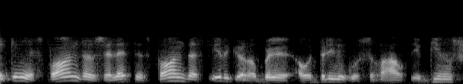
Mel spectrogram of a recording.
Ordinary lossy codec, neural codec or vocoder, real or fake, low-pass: MP3, 24 kbps; codec, 16 kHz in and 24 kHz out, 0.9 kbps, LongCat-Audio-Codec, fine tuned four codebook decoder; fake; 3.6 kHz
